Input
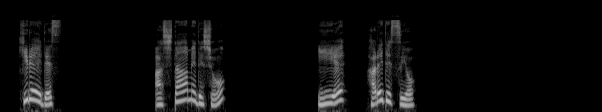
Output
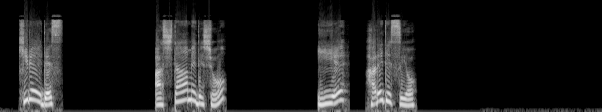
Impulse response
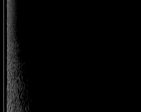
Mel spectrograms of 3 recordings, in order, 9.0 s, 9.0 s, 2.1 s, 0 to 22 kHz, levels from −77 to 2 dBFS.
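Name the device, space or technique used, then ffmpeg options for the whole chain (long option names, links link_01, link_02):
loud club master: -filter_complex "[0:a]acompressor=threshold=-27dB:ratio=2.5,asoftclip=type=hard:threshold=-24dB,alimiter=level_in=35dB:limit=-1dB:release=50:level=0:latency=1,asettb=1/sr,asplit=3[link_01][link_02][link_03];[link_01]atrim=end=0.644[link_04];[link_02]atrim=start=0.64:end=2.41,asetpts=PTS-STARTPTS,afade=type=in:duration=0.004:curve=qsin,afade=type=out:start_time=1.766:duration=0.004:curve=qsin,equalizer=frequency=670:width=0.38:gain=4[link_05];[link_03]atrim=start=2.406[link_06];[link_04][link_05]acrossfade=duration=0.004:curve1=hsin:curve2=qsin[link_07];[link_07][link_06]acrossfade=duration=0.004:curve1=qsin:curve2=hsin,volume=-5.5dB"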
